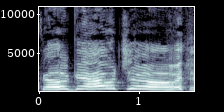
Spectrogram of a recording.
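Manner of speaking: very high, slow swoon; swooning fans. Retold or imitated. Soap girls fawning over hero, high swoon. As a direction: sigh the name like a lovesick fan. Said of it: "they're like".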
